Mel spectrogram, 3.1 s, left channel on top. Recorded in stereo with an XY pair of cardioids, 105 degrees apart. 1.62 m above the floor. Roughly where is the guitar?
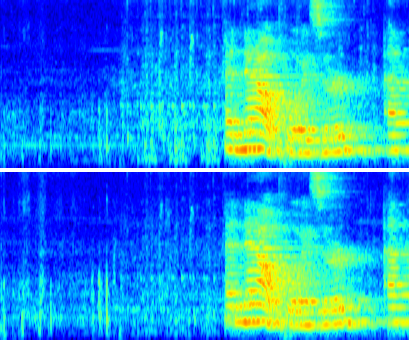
I don't hear a guitar.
